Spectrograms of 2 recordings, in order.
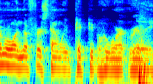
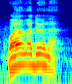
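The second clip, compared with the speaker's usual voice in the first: normal talking voice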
